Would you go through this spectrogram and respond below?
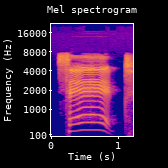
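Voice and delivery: सेट with a short clear e, stretched very slowly; pronunciation demo. Shown as a demonstration. Teacher drawing out सेट for students, slow demo. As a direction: draw out सेट for the class. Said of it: "अब उच्चारण कैसे करेंगे".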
